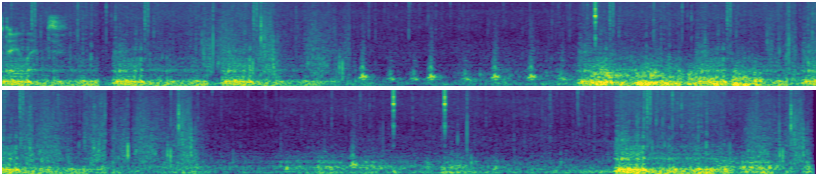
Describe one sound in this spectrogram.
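A burning torch crackles and roars.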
